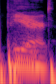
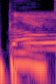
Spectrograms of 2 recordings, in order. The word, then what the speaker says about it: Peart: His name Neil Peart. It's not Y'all Peart. said it 2 times wrong. It's actually Peart. It's Peart.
